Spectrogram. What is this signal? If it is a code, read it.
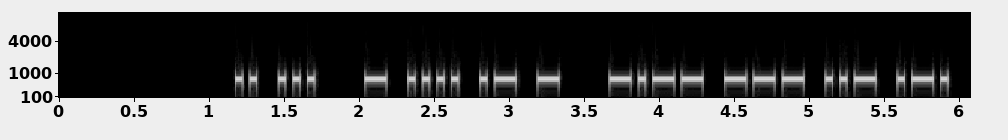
Morse code, heard as a keyed tone, about 25 wpm, 700 Hz. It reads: IS THAT YOUR
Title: Sentences from Top 1000 Words - Review Part 6 - 25wpm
